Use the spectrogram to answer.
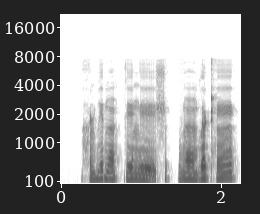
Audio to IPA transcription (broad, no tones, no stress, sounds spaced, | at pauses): h ə ɳ b e b õː kː eː ŋ eː ʃ | v õː b l ə ʈʰ ẽ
